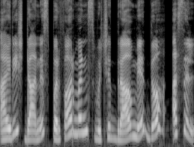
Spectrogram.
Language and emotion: Kashmiri, happy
